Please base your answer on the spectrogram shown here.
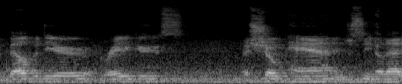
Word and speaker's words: Chopin: look at a badier a Gray Goose a chopan and just you know that is the way to pronounce it it's off it's based off of the uh pianist uh showan not choping our well is Tios that's a pretty high-end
